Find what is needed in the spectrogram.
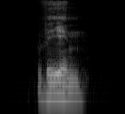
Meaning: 1. to blow (of wind, a storm, etc.) 2. to flutter, wave (in the wind); to fly (of a flag)
- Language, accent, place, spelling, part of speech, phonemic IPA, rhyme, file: German, Germany, Berlin, wehen, verb, /ˈveːən/, -eːən, De-wehen.ogg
